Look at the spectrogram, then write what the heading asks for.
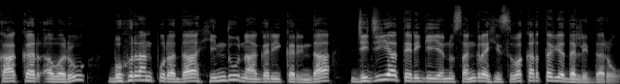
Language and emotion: Kannada, neutral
